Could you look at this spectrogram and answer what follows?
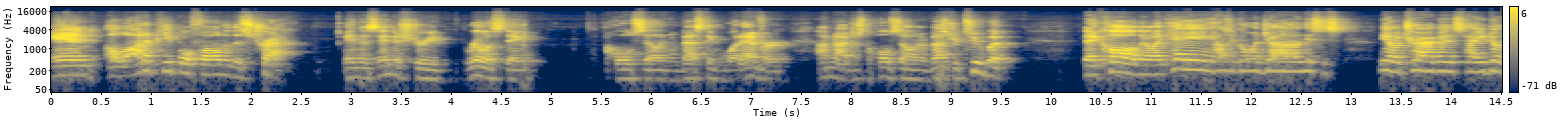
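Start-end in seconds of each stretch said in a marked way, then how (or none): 11.2-14.5 chirpy, lovey-dovey, upbeat salesman voice, pitched up. Mimicking callers in the wholesaling industry: mock-upbeat salesman voice. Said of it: "This upbeat all the time, like salesman".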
